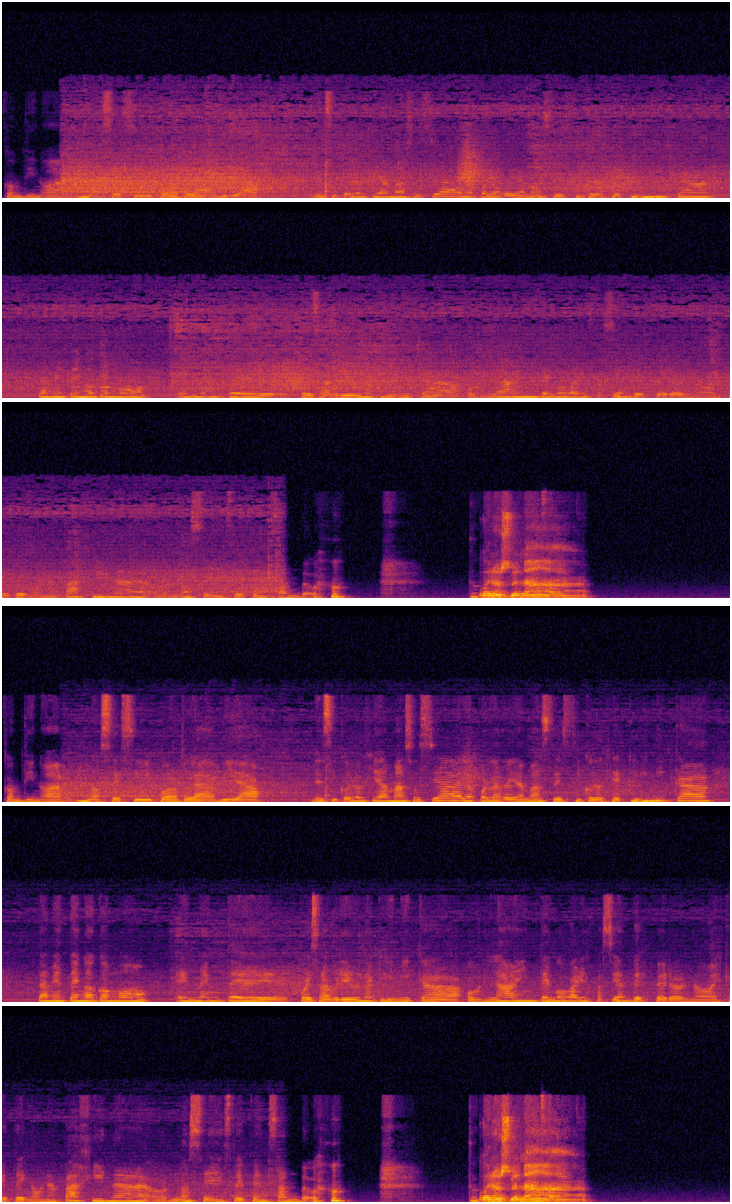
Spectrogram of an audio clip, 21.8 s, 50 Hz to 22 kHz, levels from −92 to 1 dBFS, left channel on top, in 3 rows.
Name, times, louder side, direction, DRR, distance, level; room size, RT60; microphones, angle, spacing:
voice 1, 0.0-2.6 3.1-7.4 7.6-18.0 18.3-18.7 19.2-20.2, right 4 dB, 85° right, 0.4 m, -27 dB
sound 1, 0.6-17.4, left 7 dB, 40° left, 0.4 m, -36 dB
voice 2, 19.3-20.4, right 2 dB, 25° right, 0.5 m, -18 dB
6.1 x 2.1 x 2.6 m
head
